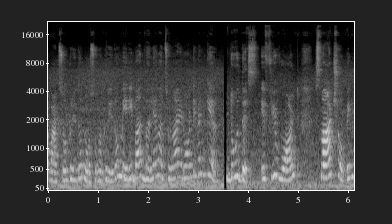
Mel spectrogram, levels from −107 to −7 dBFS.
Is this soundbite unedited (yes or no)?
no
